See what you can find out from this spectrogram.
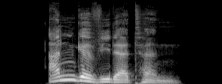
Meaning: inflection of angewidert: 1. strong genitive masculine/neuter singular 2. weak/mixed genitive/dative all-gender singular 3. strong/weak/mixed accusative masculine singular 4. strong dative plural
- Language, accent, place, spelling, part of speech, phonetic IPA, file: German, Germany, Berlin, angewiderten, adjective, [ˈanɡəˌviːdɐtn̩], De-angewiderten.ogg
